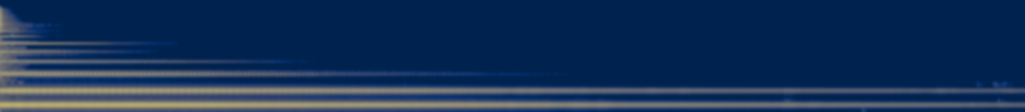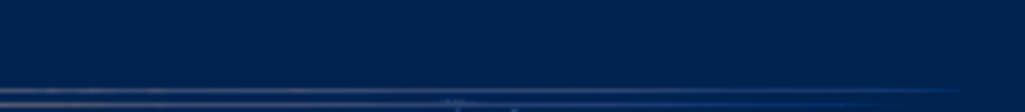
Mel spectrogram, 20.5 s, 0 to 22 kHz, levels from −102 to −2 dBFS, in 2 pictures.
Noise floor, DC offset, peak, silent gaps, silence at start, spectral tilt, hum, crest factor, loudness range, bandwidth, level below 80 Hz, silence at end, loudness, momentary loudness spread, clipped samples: under -90 dBFS; under 0.1%; -2 dBFS; none; 0 s; -0.5 dB/octave; none; 34 dB; 25 LU; 4.6 kHz; under -90 dBFS; 12.55 s; -31 LUFS; 24 LU; under 0.1%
